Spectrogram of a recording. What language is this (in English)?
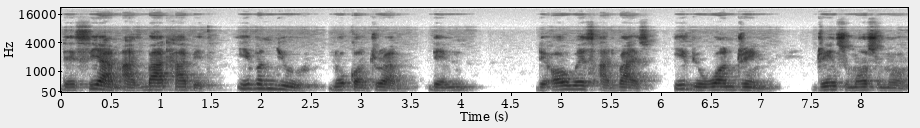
Nigerian Pidgin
